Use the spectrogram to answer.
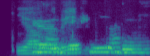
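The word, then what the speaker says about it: يضرب: Lam fi'ilnya harakatnya apa? Ba ya. Huruf huruf ba. Betul. Harakatnya apa? Lam fi'il domah. Domah. Tempel domah. Jadi bacanya apa? Yadribu.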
